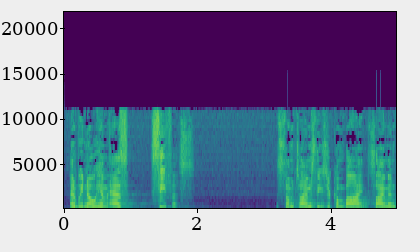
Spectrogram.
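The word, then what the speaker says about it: Kephas: There's also the word for rock, actual rock, I mean, and it's pronounced Cephas, spelled with a K, and it means rock.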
